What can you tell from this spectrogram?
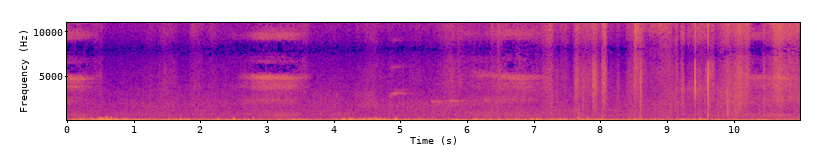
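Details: Snoring from a sleeping person: low, rough rumbling bursts repeating with each breath over a quiet background.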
